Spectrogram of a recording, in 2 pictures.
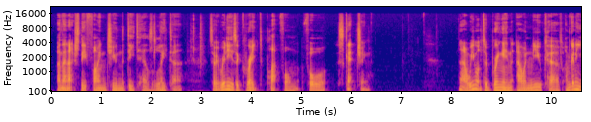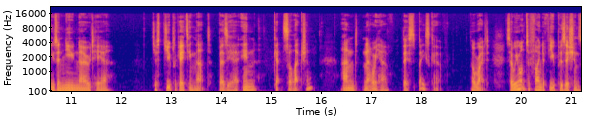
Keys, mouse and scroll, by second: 2.0-2.4 middle drag, 2.7 ctrl+space, 3.7 middle click, 6.4 middle click, 7.5-8.1 drag, 8.3 g, 9.8 middle click, 10.5 click, 10.8 shift+d, 15.8 middle click, 17.0 drag, 18.5 middle click, 19.5-21.2 drag.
